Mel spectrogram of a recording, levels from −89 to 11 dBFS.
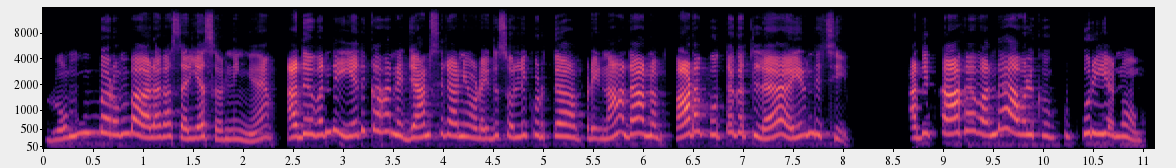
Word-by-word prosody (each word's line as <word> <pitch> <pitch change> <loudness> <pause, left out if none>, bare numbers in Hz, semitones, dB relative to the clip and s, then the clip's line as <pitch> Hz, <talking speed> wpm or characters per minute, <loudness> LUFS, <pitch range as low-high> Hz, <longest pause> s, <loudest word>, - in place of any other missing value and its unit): ரொம்ப, 380 - -5 0.2
ரொம்ப 380 +3 -5
அழகா, 290 +2 0
சரியா 270 +3 0
சொன்னீங்க. 240 -4 -8 0.4
அது 315 +5 +5
வந்து 425 +6 -2 0.2
எதுக்காக 450 +3 -3
அந்த 355 -4 -1
ஜான்சி 320 +5 0
ராணியோட 315 -5 -1
இது 330 +6 -7
சொல்லிக் 310 +3 -5
குடுத்தேன். 320 -1 -1
அப்டின்னா, 265 +1 -4
அதான் 385 +3 +5
அந்த 320 - -2 0.2
பாட 370 +7 +9 0.2
புத்தகத்தில 360 -4 -4 0.3
இருந்துச்சு. 355 - -6 0.7
அதுக்காக 395 +4 +5 0.2
வந்து 365 +7 -2
அவளுக்கு 365 -2 -2 0.2
கு - - -12 0.2
புரியணும். 340 - -3
335 Hz, 135 wpm, -22 LUFS, 290-385 Hz, 0.7 s, பாட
